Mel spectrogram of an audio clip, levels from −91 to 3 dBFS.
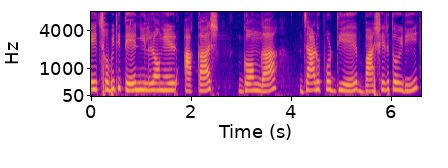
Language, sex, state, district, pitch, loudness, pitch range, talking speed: Bengali, female, West Bengal, Jhargram, 245 Hz, -20 LUFS, 225-270 Hz, 100 wpm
